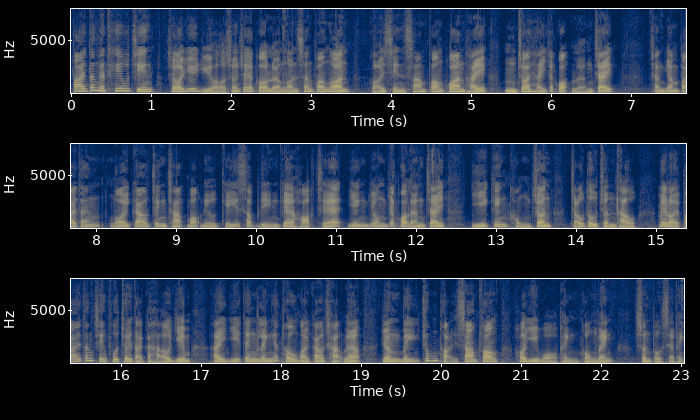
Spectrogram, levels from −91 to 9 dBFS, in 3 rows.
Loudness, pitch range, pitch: -21 LUFS, 115-160 Hz, 135 Hz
